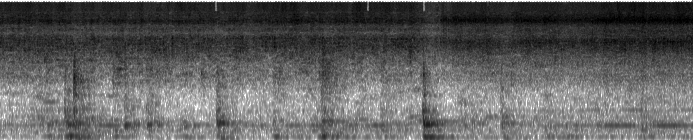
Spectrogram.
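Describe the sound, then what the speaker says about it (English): A pot is washed in a kitchen sink under running tap water, with a steady stream of water and several clunks and scrubbing knocks recurring through it. "I'm gonna just take the time to wash this pot now, this pan."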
